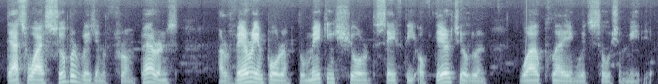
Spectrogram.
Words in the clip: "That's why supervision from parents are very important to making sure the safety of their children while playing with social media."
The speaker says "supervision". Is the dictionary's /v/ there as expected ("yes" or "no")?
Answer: yes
